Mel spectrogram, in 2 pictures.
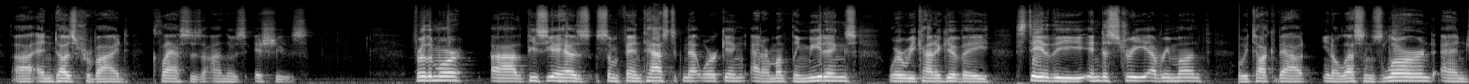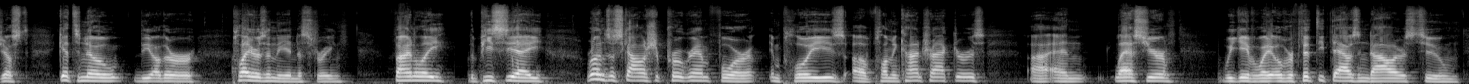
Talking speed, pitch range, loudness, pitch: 150 wpm, 140-165 Hz, -13 LUFS, 150 Hz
